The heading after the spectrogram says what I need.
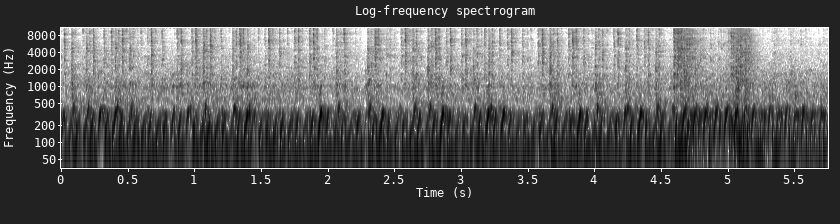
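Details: Flat-four in a VW pressed-bumper-panel bus, sitting over 50 years, keeps a steady putter at idle with even firing and no knocks after penetrating spray and fuel are added. Still needs tuning. Owner suspects a bad fuel pump. Deemed a runner.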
